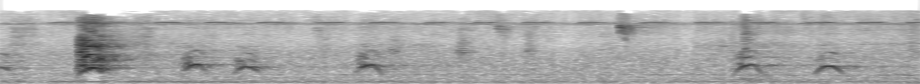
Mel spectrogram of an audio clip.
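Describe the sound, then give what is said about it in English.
A pet dog, heard in a recording being played back, lets out one loud, sharp bark followed by a scattering of shorter, high yips spaced irregularly over a few seconds, with a steady high insect-like chirring running underneath. “He liked to talk to other dogs too.”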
